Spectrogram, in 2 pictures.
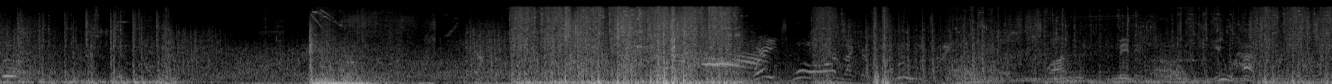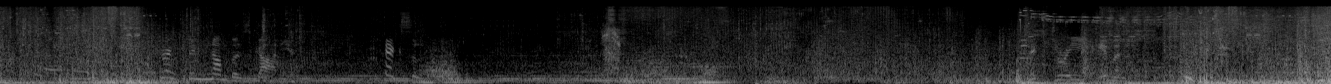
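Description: Rifle shots crack sharply, one after another.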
